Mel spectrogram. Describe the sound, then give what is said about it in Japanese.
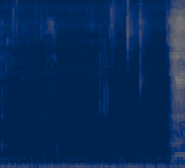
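Faint, quick chewing of small pieces of bacon eaten hungrily, with soft wet clicks and squishes at a low level, ending in a sudden louder burst. “お腹空いてて勢いよく食べちゃった、はあ、ちっちゃいベーコンがいっぱいまだ”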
